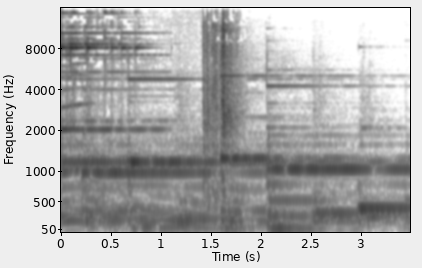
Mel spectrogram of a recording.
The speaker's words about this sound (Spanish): Al entrar en la tienda, pudo escuchar una pequeña campana colocada en la parte superior de la puerta.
